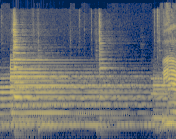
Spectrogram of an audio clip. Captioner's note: airplane passing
